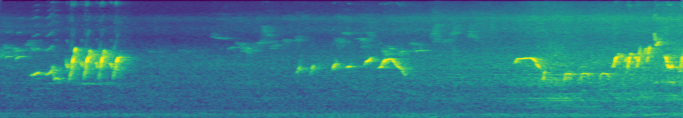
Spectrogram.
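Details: Champion contest white-rumped shama singing: a burst of rapid rising and falling whistled notes, a pause, sliding whistles, then sharper rising notes near the end, over steady low background rumble.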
